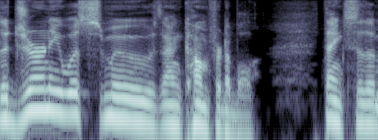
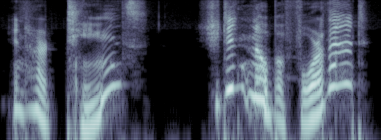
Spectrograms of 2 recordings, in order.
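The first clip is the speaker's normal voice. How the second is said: very high, astonished questions; surprised; 13 semitones higher than usual. A narrator's reading. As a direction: gasp it out in disbelief. Scarlet surprised.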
